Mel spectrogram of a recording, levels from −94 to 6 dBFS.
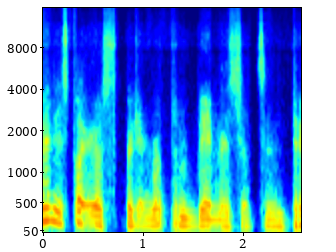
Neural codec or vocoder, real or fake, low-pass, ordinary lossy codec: codec, 44.1 kHz, 0.9 kbps, DAC; fake; 14.4 kHz; Opus, 24 kbps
